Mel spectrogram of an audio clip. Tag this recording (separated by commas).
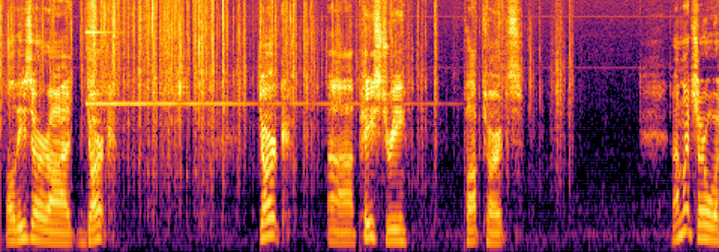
Speech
